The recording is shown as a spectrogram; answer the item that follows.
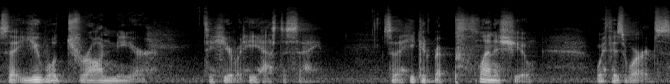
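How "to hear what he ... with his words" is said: low, soft whisper. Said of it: "He's whispering".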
